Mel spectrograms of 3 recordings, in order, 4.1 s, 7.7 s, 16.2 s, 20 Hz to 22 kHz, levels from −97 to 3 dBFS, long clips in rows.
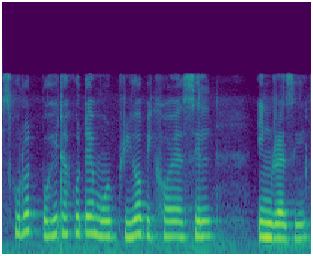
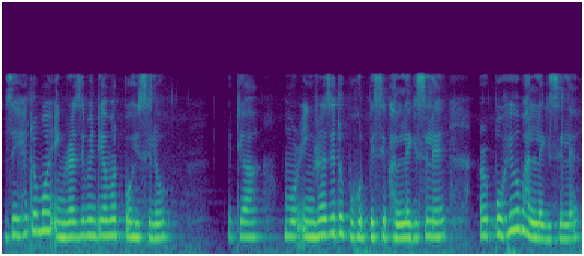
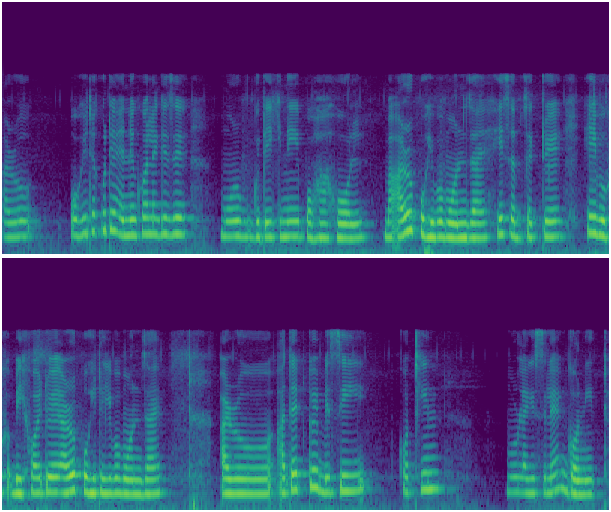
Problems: none marked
